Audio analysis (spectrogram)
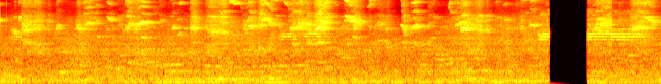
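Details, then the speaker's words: Ceiling fan switched on, irregular high chirps and squeaks over a faint scraping hiss as it turns, from a dry top bearing. "तो जैसे कि आप video में सुन पा रहे होंगे इस टाइप की दोस्तों चूचों की आवाज हमारे सीलिंग फैन में आ रही है जब हम इसे ऑन कर रहे हैं या चला रहे हैं।"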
